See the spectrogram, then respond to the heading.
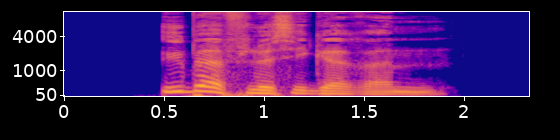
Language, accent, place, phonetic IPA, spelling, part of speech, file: German, Germany, Berlin, [ˈyːbɐˌflʏsɪɡəʁəm], überflüssigerem, adjective, De-überflüssigerem.ogg
- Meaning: strong dative masculine/neuter singular comparative degree of überflüssig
